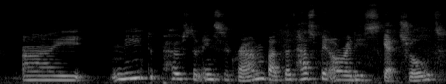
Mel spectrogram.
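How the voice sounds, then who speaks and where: Noticeable background noise surrounds this woman's voice. She talks at a moderate pace, her pitch varying in an ordinary way. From Finland. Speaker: self-improvement content creator. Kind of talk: casual vlog talk to camera.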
